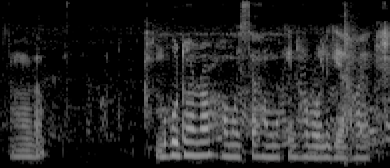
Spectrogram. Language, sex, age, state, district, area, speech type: Assamese, female, 45-60, Assam, Dibrugarh, rural, spontaneous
